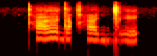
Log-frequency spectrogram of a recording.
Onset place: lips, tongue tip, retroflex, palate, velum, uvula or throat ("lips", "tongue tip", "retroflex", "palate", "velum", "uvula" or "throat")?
uvula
